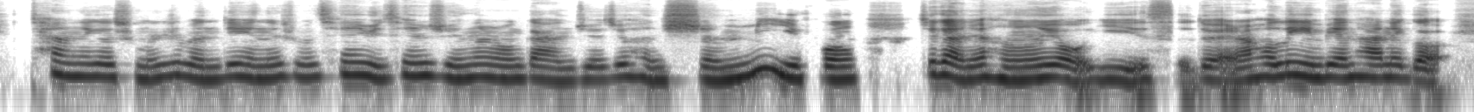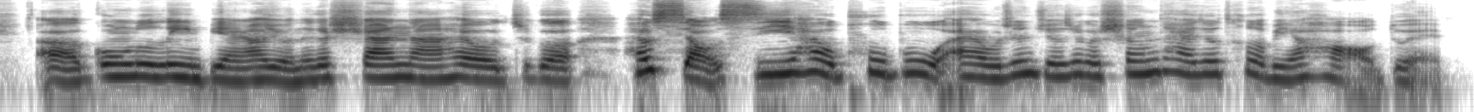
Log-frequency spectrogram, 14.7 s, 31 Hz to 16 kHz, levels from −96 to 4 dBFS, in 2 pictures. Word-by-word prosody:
看 260 -4 -3
那 230 - -3
个 225 -1 -2
什 220 -1 -9
么 195 - -4
日 235 +3 -4
本 195 -3 -3
电 225 +2 -2
影 205 - -2
的 210 - -3
什 225 - -11
么 215 - -5
《千 250 +2 -3
与 225 - 0
千 235 +4 -3
寻》， 215 -4 -3
那 220 - -3
种 200 -1 -2
感 190 -3 -4
觉， 190 +1 -7
就 220 +3 -4
很 195 -4 -4
神 185 0 -2
秘 245 - +2
风， 195 -1 +2 0.3
就 260 - -3
感 220 -6 +5
觉 210 - +1
很 195 0 +1
有 200 -5 +2
意 185 -1 -3
思， 195 - -11
对。 195 -1 -1
然 190 - 0
后 220 +1 +1
另 245 +1 +2
一 225 - +3
边， 210 0 +1
它 215 -2 +1
那 215 0 -1
个， 180 -4 -1 0.3
呃， 175 -3 +3
公 225 +3 +2
路 225 -1 +4
另 220 0 +4
一 205 - +1
边， 190 -2 0
然 185 - +1
后 190 - +1
有 175 -3 0
那 180 +2 -2
个 205 - +1
山 210 0 +4
呐， 195 -2 +1
还 215 +1 +1
有 195 -2 +3
这 180 - -11
个， 190 -3 +1 0.3
还 280 - +2
有 - - +8
小 325 - +5
溪， 255 +2 +2
还 285 +1 +3
有 275 - +5
瀑 275 +5 -3
布。 265 0 -1
哎， 225 -1 0
我 200 - 0
真 255 +6 -1
觉 250 -4 -2
得 225 - 0
这 255 - -3
个 235 - -2
生 265 +4 -1
态 285 -3 -2
就 265 - -1
特 265 -2 -5
别 200 -1 -2
好， 220 -2 -3
对。 175 -1 -10
215 Hz, 325 characters per minute, -18 LUFS, 195-235 Hz, 0.3 s, 有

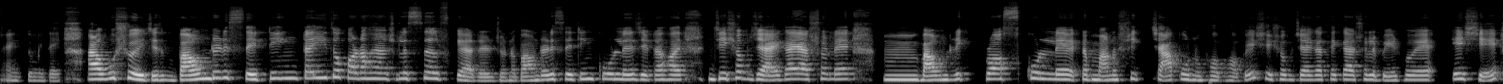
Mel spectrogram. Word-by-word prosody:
একদমই 175 -1 -12
তাই। 160 -1 -9 0.3
আ - - +12
অবশ্যই 270 -2 +5
যে 205 - +2 0.3
boundary 265 +8 +5 0.2
setting 250 +4 +2 0.2
টাই 290 +1 +2
তো 335 - +3
করা 275 -1 +2
হয় 270 0 0
আসলে 260 +1 -4 0.2
self-care 260 -11 -1
এর 170 - -5
জন্য। 175 0 -8
boundary 210 +6 0
setting 245 +2 0
করলে 245 -2 +1 0.2
যেটা 220 0 -1
হয়, 225 0 +1 0.3
যেসব 270 +2 -1 0.2
জায়গায় 220 +4 +5
আসলে 245 +1 -5 0.5
উম 215 0 +3
boundary 210 +4 +2 0.2
cross 250 0 -1 0.2
করলে 255 -4 0
একটা 225 +2 -3 0.2
মানসিক 215 +5 -3 0.2
চাপ 200 - +2
অনুভব 195 -2 -5
হবে, 180 +5 -6
সেসব 230 -3 -4
জায়গা 215 0 0
থেকে 225 0 -5
আসলে 220 0 -3
বের 190 0 -4
হয়ে 210 -1 -1 0.4
এসে, 245 -7 -3
230 Hz, 155 wpm, -22 LUFS, 210-255 Hz, 0.5 s, আ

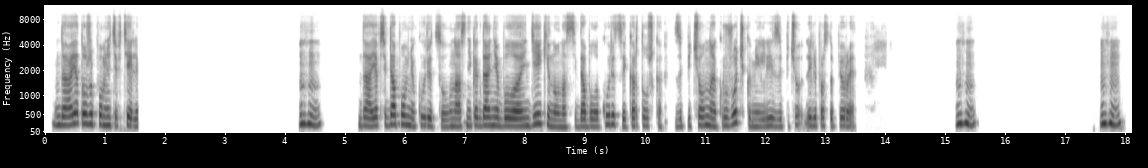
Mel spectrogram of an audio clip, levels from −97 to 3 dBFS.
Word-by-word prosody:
Н-да, 230 0 +2
я 275 +1 +5
тоже 265 -1 +5
помню 240 -4 0
тефтели. 210 -2 0 2.7
Мгм. 255 -2 +1 0.6
Да, 210 -1 -1
я 215 +2 +3
всегда 240 +2 +3
помню 240 -5 0
курицу. 205 -4 -2
У 185 - -6
нас 195 +1 -2
никогда 220 +1 +1
не 220 -1 +1
было 205 0 +5
индейки, 250 +5 0
но 185 -4 -1
у - - -3
нас 175 0 -3
всегда 195 +1 0
была 190 0 -2
курица 245 0 -2
и - - -5
картошка, 210 +1 -5 0.2
запечённая 205 +2 -2
кружочками 215 -4 -1
или 205 +2 -1
запечё 190 +3 -6
или 215 -1 -2
просто 205 -1 -5
пюре. 205 -1 -2 1.7
Мгм. 265 -1 +2 2.1
Мгм. 270 0 +4
215 Hz, 115 wpm, -31 LUFS, 195-245 Hz, 2.7 s, я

